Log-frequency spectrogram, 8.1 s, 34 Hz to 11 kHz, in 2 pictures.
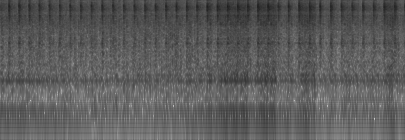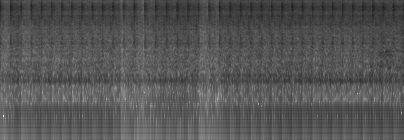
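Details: Mitsubishi Evo 4G63 idling: runs quiet for a bit, then a light tick and knock returns, roughly three beats a second; lifters already replaced without change, cause unknown.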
